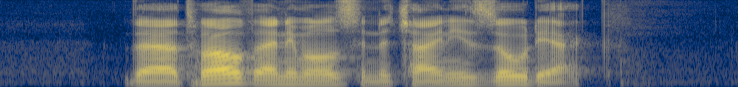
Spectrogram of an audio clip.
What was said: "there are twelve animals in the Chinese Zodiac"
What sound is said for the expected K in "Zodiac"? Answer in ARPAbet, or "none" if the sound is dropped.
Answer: K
